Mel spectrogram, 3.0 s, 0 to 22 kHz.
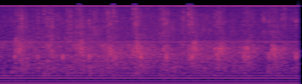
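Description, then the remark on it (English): A room full of people applauds two 15-year-old girls who run the sound booth at a morning worship service, a steady wash of many hands clapping at once for about three seconds, even, over a low electrical hum. “Give those two young ladies a, a wonderful hand.”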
